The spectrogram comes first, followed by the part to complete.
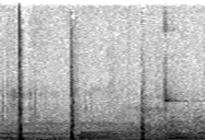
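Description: A football kicked hard on artificial turf: one sharp thud just after the start, followed by two fainter knocks about half a second and a second later. Steady background music plays underneath.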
